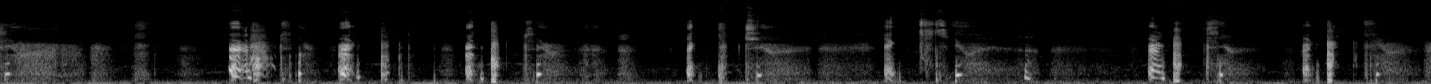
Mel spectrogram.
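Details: Adult with allergies acting up, tickly urge with every breath: a rapid run of many stifled, muffled sneezes with quick breaths between, nearly one per breath; stifled sneezing fit.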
